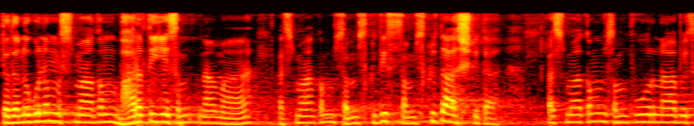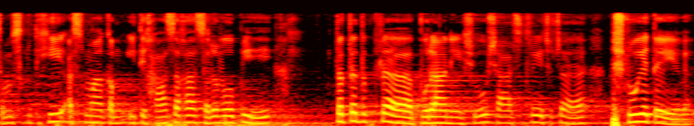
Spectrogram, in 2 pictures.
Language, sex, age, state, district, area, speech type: Sanskrit, male, 18-30, Andhra Pradesh, Chittoor, rural, spontaneous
